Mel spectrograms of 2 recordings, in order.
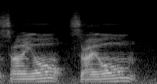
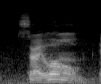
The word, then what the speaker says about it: Siloam: And he anointed the eyes of the blind man, and he went and washed in the pool of Siloam. Am I pronouncing that right? – No, Siloam. – Siloam. Oh, there we go.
